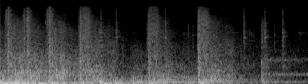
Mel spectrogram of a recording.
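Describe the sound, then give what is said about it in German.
Gunfire during a shootout around a car: a rapid, irregular volley of many loud, sharp cracks with a booming low end, easing slightly in level toward the end. “Schieß über den Wagen, doch nicht mittendurch!”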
